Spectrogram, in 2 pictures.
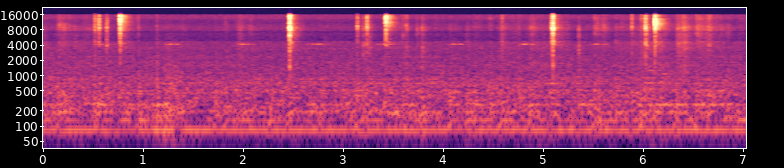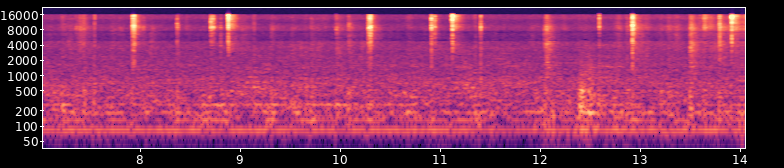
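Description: Fiber optic patch cord connector being pushed into and pulled out of its adapter over and over, giving sharp plastic clicks at an irregular pace of roughly one a second, over a steady low hum. This is a repeated mating-cycle durability test of the connector.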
